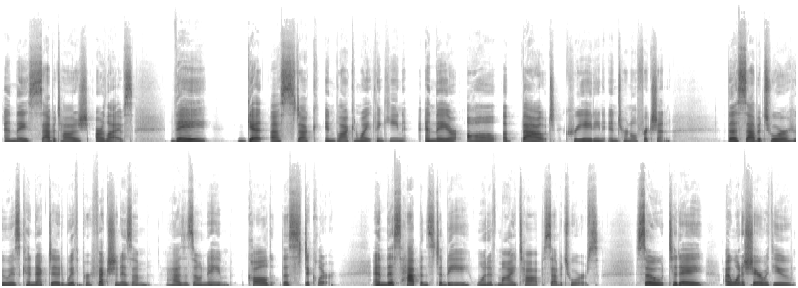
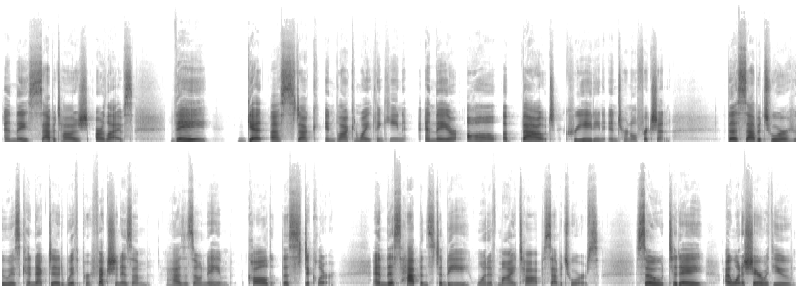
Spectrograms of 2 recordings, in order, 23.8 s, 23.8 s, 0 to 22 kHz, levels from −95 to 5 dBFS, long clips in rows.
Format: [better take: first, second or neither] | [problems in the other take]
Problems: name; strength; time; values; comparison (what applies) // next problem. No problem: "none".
first | thin; very; fading below 500 Hz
